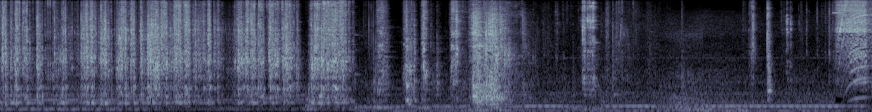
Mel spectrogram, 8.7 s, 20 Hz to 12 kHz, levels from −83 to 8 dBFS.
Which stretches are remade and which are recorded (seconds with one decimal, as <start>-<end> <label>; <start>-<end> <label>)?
0.0-8.7 recorded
